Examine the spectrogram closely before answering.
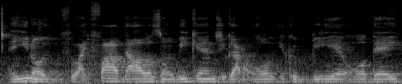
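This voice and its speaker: A man's animated tone at a moderate pace, with audible room echo. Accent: New York. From New York. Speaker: vlogger. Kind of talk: live stream Q&A. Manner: casual, animated.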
